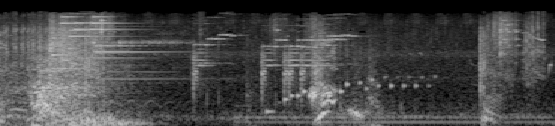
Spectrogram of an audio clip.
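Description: Coins jingle with bright chimes.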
